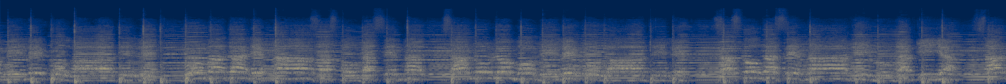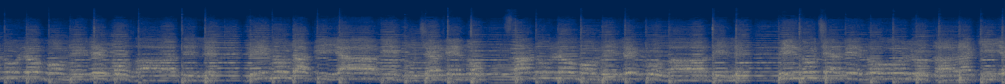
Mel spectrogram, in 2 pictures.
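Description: A group of young men singing a folk carol together, accompanied by a small button accordion.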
